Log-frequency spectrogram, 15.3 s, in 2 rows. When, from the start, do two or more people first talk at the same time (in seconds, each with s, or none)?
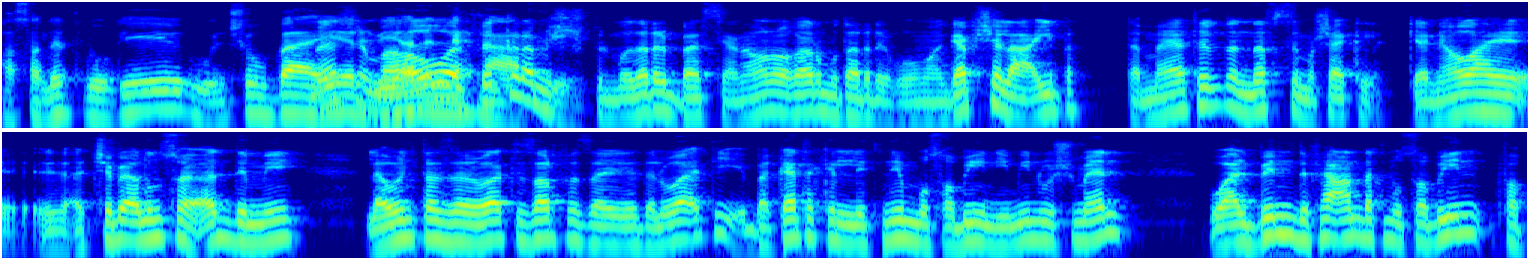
1.5 s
